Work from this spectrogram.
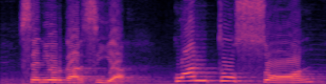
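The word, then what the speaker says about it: señor: Pedro, no सेनियोर। अब देखिए सेनियोर के पूरे स्पेलिंग है और एन के ऊपर एक मद सी है, एक टेल है, इस एन को आप प्रोनाउंस करेंगे नियर, नियर।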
